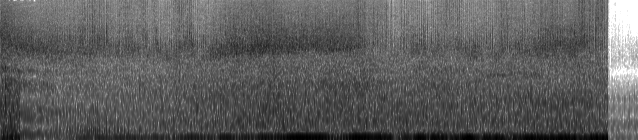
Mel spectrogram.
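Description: Two-stroke brush cutter engine. Its pitch falls right at the start as the revs drop, then it runs on at a steady low note until it cuts off suddenly near the end.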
